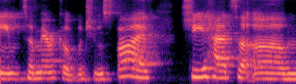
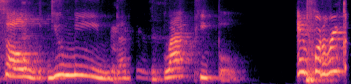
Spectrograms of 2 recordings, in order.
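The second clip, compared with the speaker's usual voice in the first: bewildered disbelief; 4 semitones higher, 3 dB louder than usual. Retold or imitated. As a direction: drag it out then shoot up, astonished. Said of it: "So I was like".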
